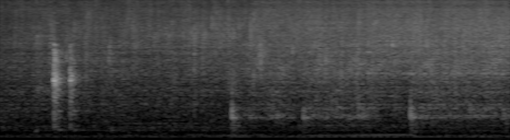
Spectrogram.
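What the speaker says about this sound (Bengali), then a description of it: "তেলটা গরম হয়ে গেলে মশলাগুলোর সাথে আবার ভালো করে ভেজে নিচ্ছি।" Spices fry in hot mustard oil in a pan with a soft, steady sizzle, punctuated by a few sharp clinks and scrapes of a spoon, close and fairly quiet.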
